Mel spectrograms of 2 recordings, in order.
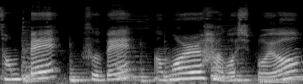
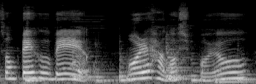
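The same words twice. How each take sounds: First: It is said slowly, with pauses. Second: It is said at a faster pace.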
